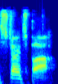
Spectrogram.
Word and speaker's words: Stertzbach: probably, but I guess that that ch is, uh, is silent, but it is.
